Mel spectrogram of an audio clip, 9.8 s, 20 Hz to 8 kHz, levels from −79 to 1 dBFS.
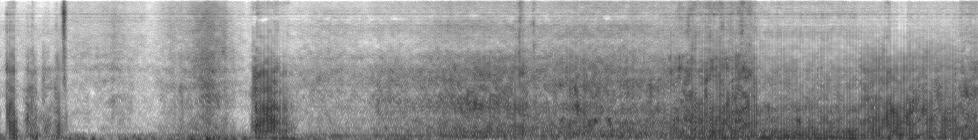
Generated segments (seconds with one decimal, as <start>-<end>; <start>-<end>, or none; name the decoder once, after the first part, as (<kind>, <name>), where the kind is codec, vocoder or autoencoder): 0.0-9.8 (vocoder, Vocos)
